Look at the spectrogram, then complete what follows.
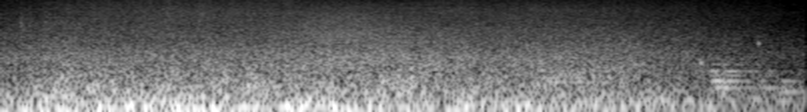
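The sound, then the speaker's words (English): A heavy rush of water gushes out through a building's open double doors and floods down a grand staircase in a continuous, loud roar that stays steady for the whole stretch, easing only slightly near the end, with no voices. “heaps of water gush out from the interior of the building and flood down the grand staircase below her.”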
